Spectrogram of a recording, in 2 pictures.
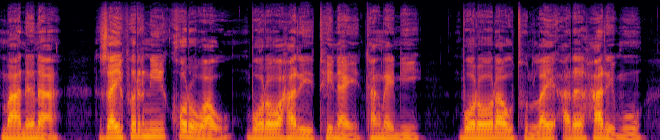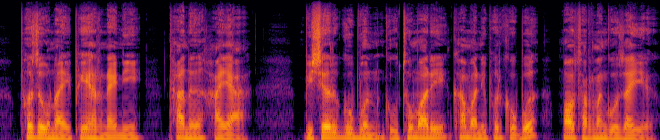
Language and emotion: Bodo, neutral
